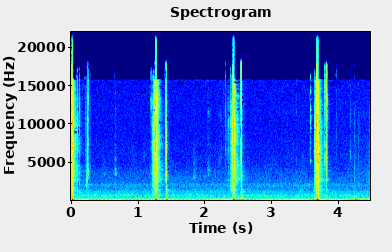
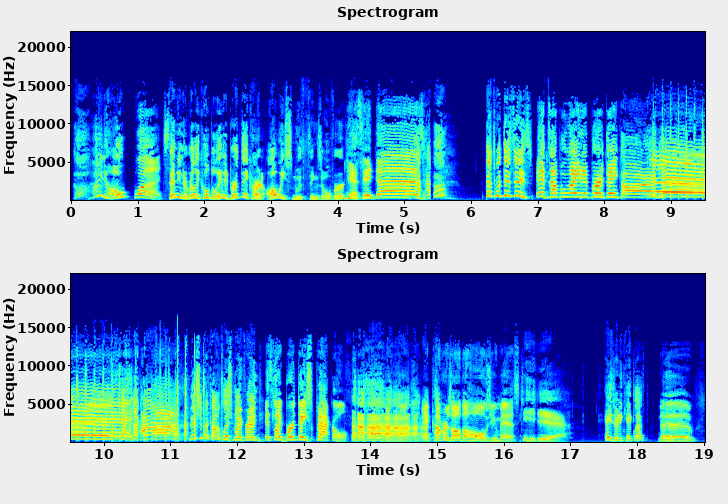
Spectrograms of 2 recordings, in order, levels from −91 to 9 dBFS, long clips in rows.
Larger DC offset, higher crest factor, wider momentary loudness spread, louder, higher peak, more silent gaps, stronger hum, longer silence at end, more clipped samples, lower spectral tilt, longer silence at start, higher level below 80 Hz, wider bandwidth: neither; about the same, 16 dB vs 20 dB; first, 26 LU vs 13 LU; about the same, -17 LUFS vs -19 LUFS; about the same, 0 dBFS vs 0 dBFS; neither; neither; second, 0 s vs 0.2 s; first, 0.4% vs under 0.1%; first, -2.5 dB/octave vs 1 dB/octave; about the same, 0 s vs 0.05 s; first, -22 dBFS vs -72 dBFS; first, 19 kHz vs 16 kHz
